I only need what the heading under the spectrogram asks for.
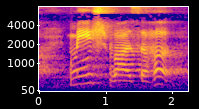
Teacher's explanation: स में अ की मात्रा तो विसर्ग को पढ़ेंगे ह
